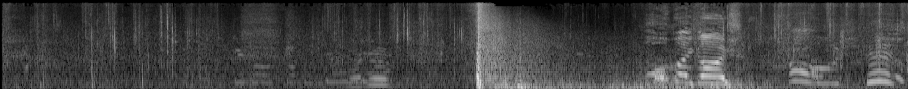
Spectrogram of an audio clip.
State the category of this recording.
Sound effects > Natural elements and explosions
